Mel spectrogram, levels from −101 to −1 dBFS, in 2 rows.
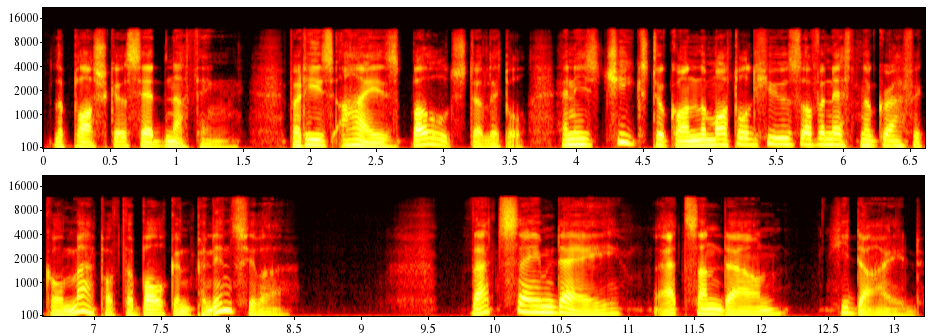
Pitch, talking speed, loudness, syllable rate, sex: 130 Hz, 145 wpm, -19 LUFS, 4.4 syllables/s, male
